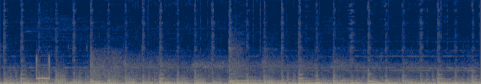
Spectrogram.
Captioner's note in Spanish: Bip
